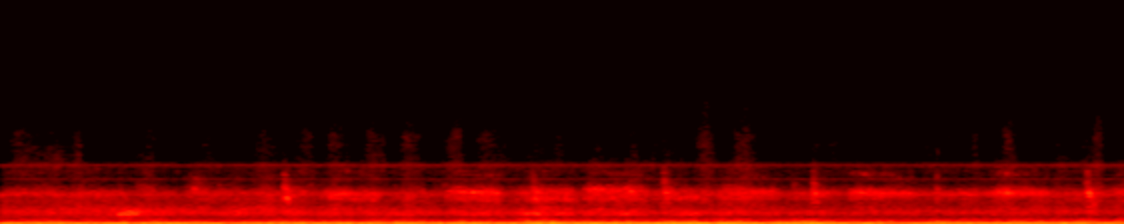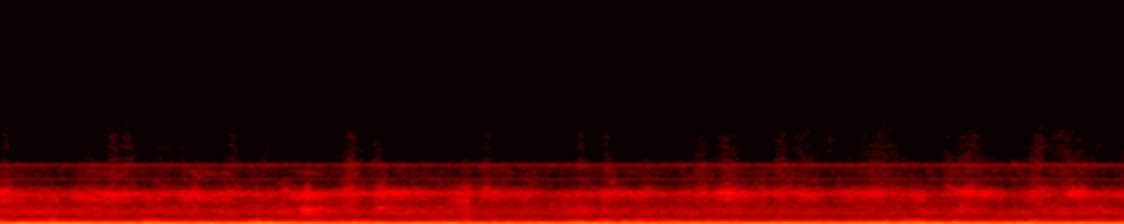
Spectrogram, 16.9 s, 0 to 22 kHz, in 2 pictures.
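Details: Petted stray cat that lost one eye, met in a quiet park and filmed with a GoPro HERO8, gives a continuous deep rumbling purr with faint rustling and brief human voice in the background.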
